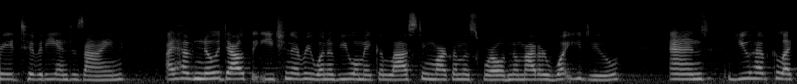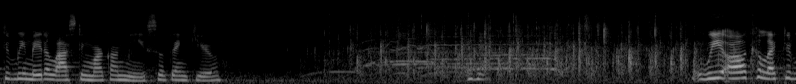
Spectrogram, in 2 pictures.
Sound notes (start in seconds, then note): 5.7 cheering and applause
